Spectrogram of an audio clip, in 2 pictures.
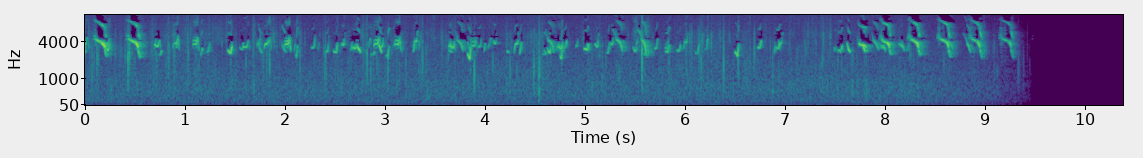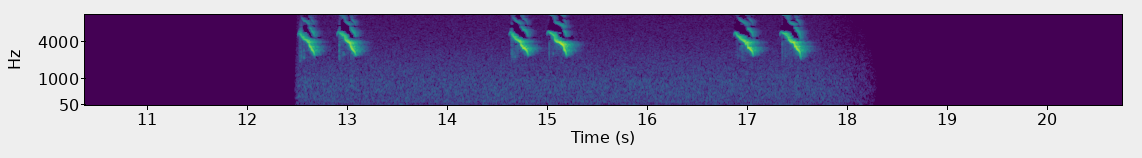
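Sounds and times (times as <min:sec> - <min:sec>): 
birds chirping: 0:00.0 - 0:09.4, 0:12.5 - 0:13.2, 0:14.6 - 0:15.3, 0:16.9 - 0:17.7.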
